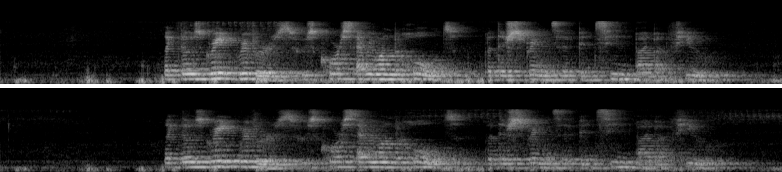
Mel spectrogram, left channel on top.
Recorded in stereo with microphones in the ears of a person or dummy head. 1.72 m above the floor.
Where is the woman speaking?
55° left (ahead or behind), 0.9 m.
